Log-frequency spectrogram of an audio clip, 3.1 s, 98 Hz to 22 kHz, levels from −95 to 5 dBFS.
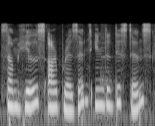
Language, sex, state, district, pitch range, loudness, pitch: English, female, Assam, Kamrup Metropolitan, 215-245 Hz, -19 LUFS, 230 Hz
